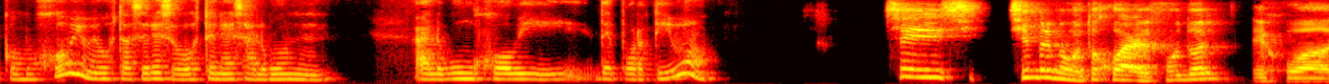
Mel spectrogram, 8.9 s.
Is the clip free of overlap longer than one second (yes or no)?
yes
